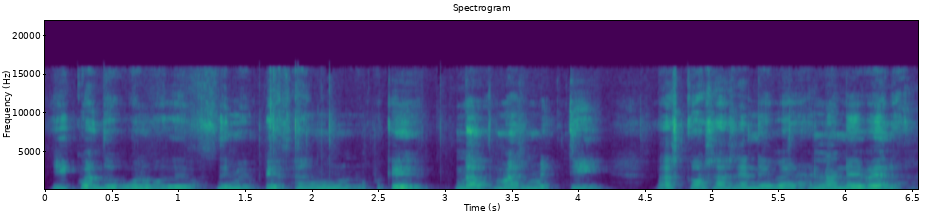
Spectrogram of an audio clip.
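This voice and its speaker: Young woman vlogger, high mellow voice, echoey room, still unwell. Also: normal speed. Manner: animated, repeats exclamations. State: unwell, recovering from illness. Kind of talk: casual storytelling.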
